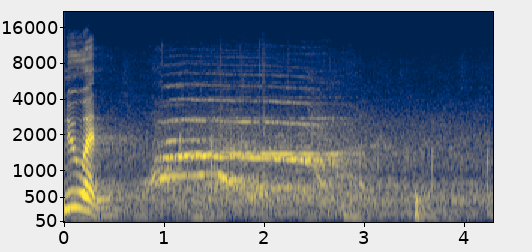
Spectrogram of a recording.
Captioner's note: cheering and applause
